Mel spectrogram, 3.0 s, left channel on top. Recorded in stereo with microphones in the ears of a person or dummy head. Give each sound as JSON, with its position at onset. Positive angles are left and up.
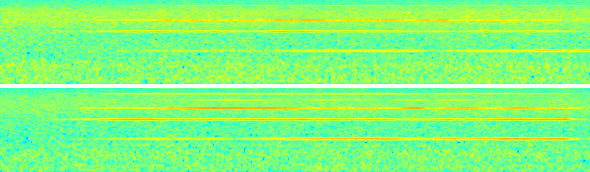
{"t": 0.3, "sound": "a violin", "side_deg": -45, "distance_m": 3.5}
